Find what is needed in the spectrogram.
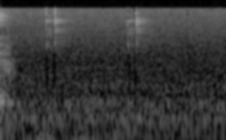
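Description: Near silence with a couple of faint computer mouse clicks.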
